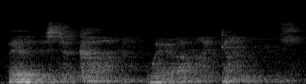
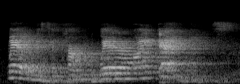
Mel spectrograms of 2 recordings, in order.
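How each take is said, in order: First: The voice is lower and not nasal. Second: The voice is pitched noticeably higher.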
